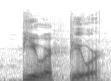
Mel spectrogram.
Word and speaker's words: Boer: Eva Tyler and Kayla Boer. How do you say that? Buer.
